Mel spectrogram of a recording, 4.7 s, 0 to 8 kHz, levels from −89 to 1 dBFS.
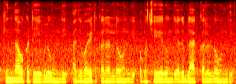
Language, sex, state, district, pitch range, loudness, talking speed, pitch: Telugu, male, Telangana, Hyderabad, 95-105 Hz, -17 LUFS, 215 wpm, 100 Hz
